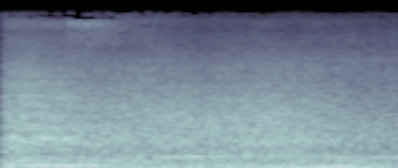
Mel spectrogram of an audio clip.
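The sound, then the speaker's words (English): A car engine rumbles and slows amid steady traffic noise, a low humming drone that shifts slightly in pitch as Wiseau rolls up in his car and idles, in a trailer for a movie. “Wiseau rolls up in his car and sees him.”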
